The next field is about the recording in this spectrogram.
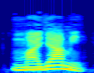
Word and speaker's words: Mayaimi: Miami, que se escribe M-A-Y-A-I-M-I, Miami, Miami. Y ahí es donde sale justamente,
